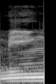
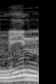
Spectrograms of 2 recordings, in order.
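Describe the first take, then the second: First: মিং with a long hum inside the nose; nasal ghunnah. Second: মিন ending in a short plain n; short "min" for মিন; wrong pronunciation. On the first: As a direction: end মিং on a held "ng". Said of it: "নাকের ভিতরে গিয়ে হবে". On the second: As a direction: say মিন with the tongue-tip n, unheld. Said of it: "এটা মিন হবে না". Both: Shown as a demonstration.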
